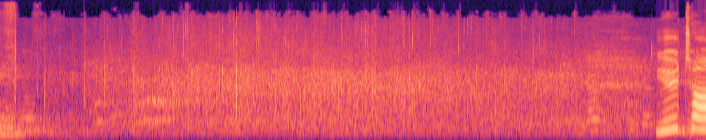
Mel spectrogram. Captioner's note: audience applauds; audience cheers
